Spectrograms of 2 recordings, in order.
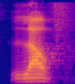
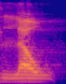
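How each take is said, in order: First: The v sound is made biting the lower lip. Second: The v sound is made with rounded lips. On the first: The speaker calls it right. "biting your lips" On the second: The speaker calls it wrong. "It's not love"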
